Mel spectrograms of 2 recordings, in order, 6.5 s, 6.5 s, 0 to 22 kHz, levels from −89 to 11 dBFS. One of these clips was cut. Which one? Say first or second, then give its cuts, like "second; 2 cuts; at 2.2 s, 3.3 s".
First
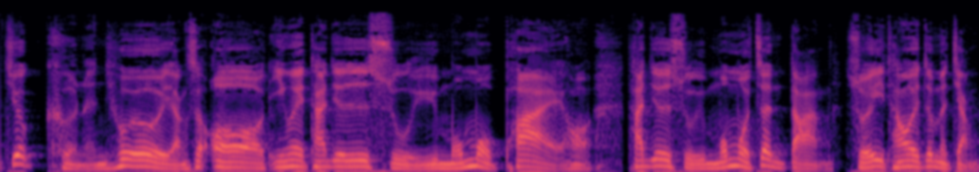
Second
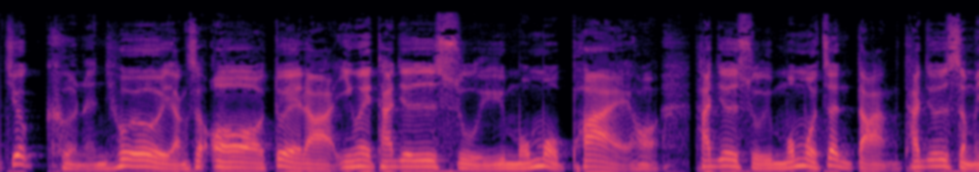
first; 2 cuts; at 1.8 s, 5.6 s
